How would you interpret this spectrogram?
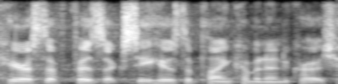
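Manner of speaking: normal talking voice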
